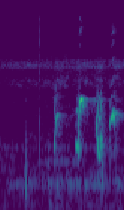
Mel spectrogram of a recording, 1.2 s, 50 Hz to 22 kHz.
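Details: Red-whiskered bulbul decoy bird singing at 6 am, used to lure a wild bird into a fight; a short phrase of four rich whistled notes, rising and falling, with a faint click before.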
